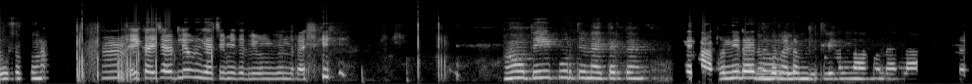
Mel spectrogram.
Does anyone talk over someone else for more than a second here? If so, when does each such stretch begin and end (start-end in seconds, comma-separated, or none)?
7.6-8.9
